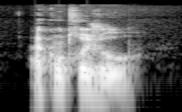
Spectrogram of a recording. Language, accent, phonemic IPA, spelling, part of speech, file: French, France, /a kɔ̃.tʁə.ʒuʁ/, à contre-jour, adverb, LL-Q150 (fra)-à contre-jour.wav
- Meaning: 1. backlit 2. in darkness, in the dark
